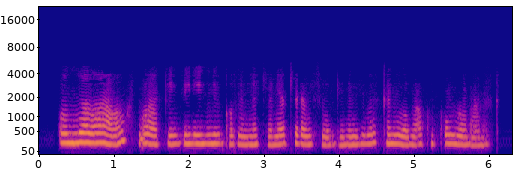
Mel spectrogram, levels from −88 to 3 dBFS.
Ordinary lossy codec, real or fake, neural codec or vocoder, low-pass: MP3, 24 kbps; fake; codec, 16 kHz, 0.5 kbps, FreqCodec, smaller model; 5.4 kHz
